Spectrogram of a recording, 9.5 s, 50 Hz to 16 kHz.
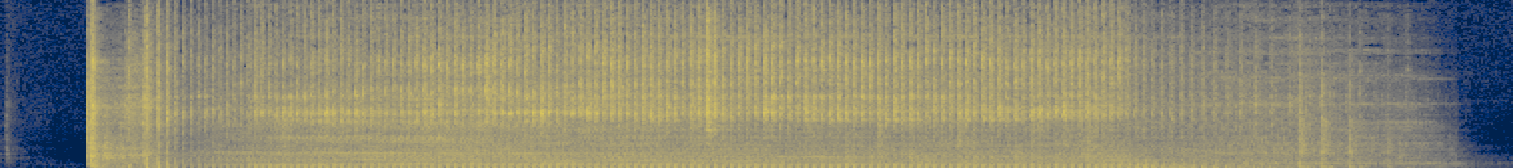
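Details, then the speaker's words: Troy-Bilt TB30R 30-inch rear-engine riding mower that came in with a no-click no-start. After confirming voltage at the trigger wire and plugging the connectors back in, the key start catches immediately, runs evenly, then shuts down cleanly. Normal start and run. "That means as soon as I turn this over now, or as soon as I plug these back in and turn that key, this mower is going to start right up."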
